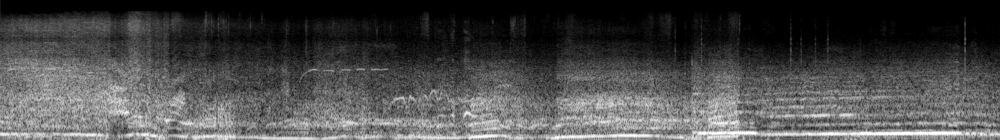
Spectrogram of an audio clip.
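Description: Rally car engines at full attack on a stage, Renault Clios among them: the engine note rises and falls again and again with gear changes and lifts through the bends, with tyre noise on the road. Just after seven seconds the sound switches to another car holding a steadier, high-revving note.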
